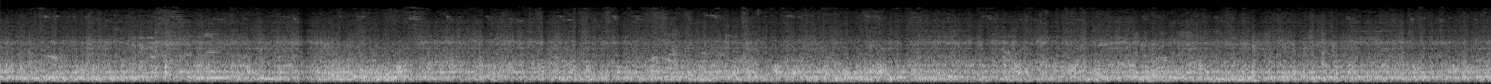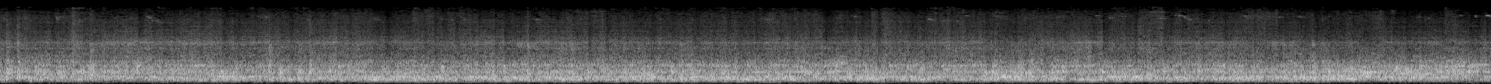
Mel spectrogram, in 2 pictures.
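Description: Steady running noise of a moving passenger train, its wheels rumbling along the rails, heard from the rear window of the last carriage.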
